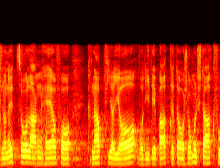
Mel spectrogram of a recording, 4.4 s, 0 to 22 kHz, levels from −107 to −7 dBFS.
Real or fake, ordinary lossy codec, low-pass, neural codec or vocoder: fake; Opus, 64 kbps; 7.2 kHz; vocoder, 44.1 kHz, 128 mel bands every 512 samples, BigVGAN v2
